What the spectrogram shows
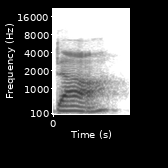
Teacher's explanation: the consonant is primarily high frequency and it has diffuse energy it's a little bit like a click and the vowel has more low frequency bands and discrete energy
